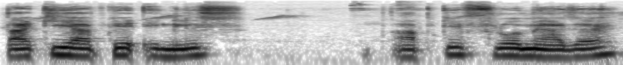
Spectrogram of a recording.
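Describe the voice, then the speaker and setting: A male English teacher reads through pronunciation lists at an unhurried, measured pace. He names each example word on its own before moving to the next. Between the lists he turns to his viewers with steady encouragement to keep practising. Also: medium pitch, a little hiss or hum. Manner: slow, listing words one by one. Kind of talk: reading out a pronunciation lesson.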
